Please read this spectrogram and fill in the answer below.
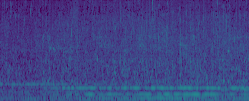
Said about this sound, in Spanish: Desde el puente observas el agua correr, sorteando algunas piedras. Y te transmite una inmensa paz.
